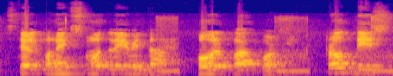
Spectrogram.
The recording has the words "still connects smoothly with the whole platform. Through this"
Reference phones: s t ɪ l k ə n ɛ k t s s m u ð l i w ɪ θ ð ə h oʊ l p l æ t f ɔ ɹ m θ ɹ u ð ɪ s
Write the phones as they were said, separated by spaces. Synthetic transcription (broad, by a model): s t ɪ l k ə n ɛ k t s s m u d l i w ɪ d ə h oʊ l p l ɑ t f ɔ ɹ m t ɹ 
